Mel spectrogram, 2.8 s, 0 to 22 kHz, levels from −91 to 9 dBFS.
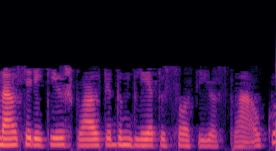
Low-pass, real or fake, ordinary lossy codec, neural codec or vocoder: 3.6 kHz; fake; MP3, 16 kbps; codec, 32 kHz, 1.9 kbps, SNAC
